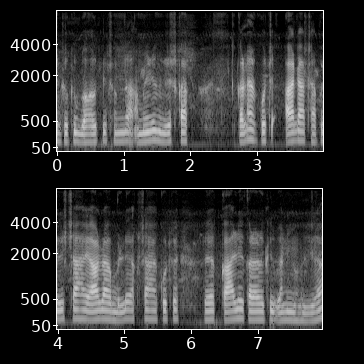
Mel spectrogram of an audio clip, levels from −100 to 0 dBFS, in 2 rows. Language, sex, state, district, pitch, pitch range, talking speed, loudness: Hindi, male, Chhattisgarh, Kabirdham, 140 Hz, 135-150 Hz, 175 wpm, -28 LUFS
